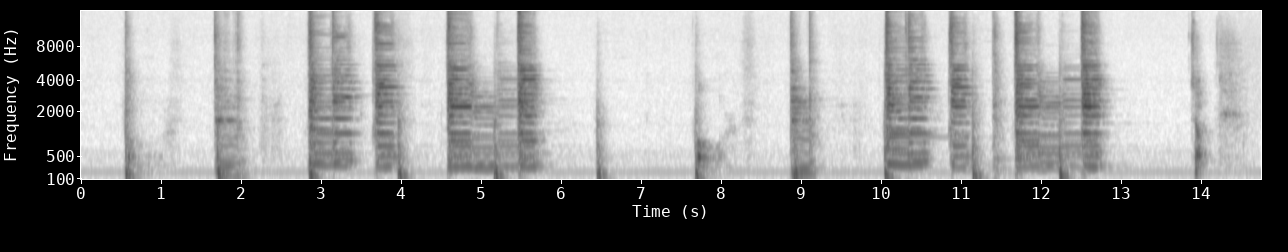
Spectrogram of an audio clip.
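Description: Electric guitar playing a riff variation: short choppy funk strums and muted stabs in a syncopated rhythm, close and clean over a faint steady hum.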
